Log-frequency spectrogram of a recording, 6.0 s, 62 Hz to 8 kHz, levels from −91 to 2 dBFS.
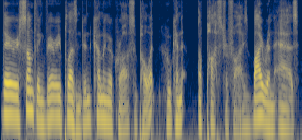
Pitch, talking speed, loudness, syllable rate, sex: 115 Hz, 150 wpm, -19 LUFS, 5.1 syllables/s, male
